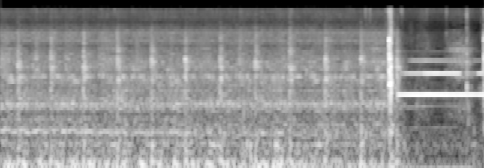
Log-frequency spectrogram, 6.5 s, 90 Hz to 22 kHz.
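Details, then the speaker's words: 1998 Dodge Intrepid 2.7, sitting nine years and reportedly using oil before it was parked: starter churns with a steady, laboured two to three beats a second and never catches; suspected broken timing chain or belt; abnormal cranking, no start. "sounds uh not very good if you ask me"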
